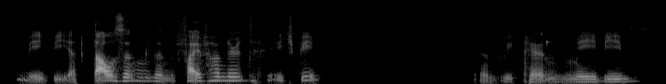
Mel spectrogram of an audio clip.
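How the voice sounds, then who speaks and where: With a dry, close sound and no echo, a man speaks at a very slow pace in a fairly high voice, using lively intonation, vocal fry, big swings in loudness and long, frequent pauses. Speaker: game tutorial creator. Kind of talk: screen-recorded software tutorial narration.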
